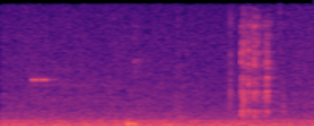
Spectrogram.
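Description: A short high beep, then about a second and a half later a camera shutter click. This is typical of a camera confirming focus and taking a picture. A soft low thump comes just before the middle, over a steady low room hum.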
